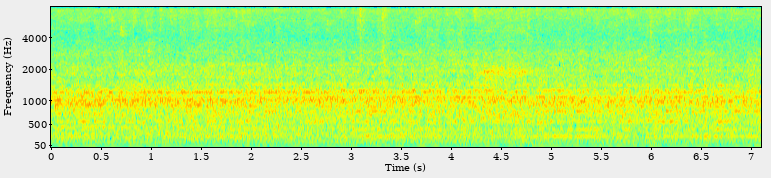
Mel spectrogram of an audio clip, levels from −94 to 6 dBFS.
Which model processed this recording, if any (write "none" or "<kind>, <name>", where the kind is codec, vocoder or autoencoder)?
none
